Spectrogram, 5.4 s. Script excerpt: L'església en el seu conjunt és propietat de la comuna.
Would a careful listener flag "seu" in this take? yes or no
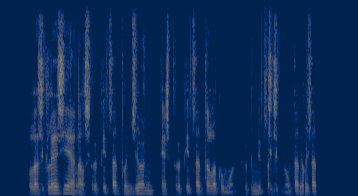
yes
